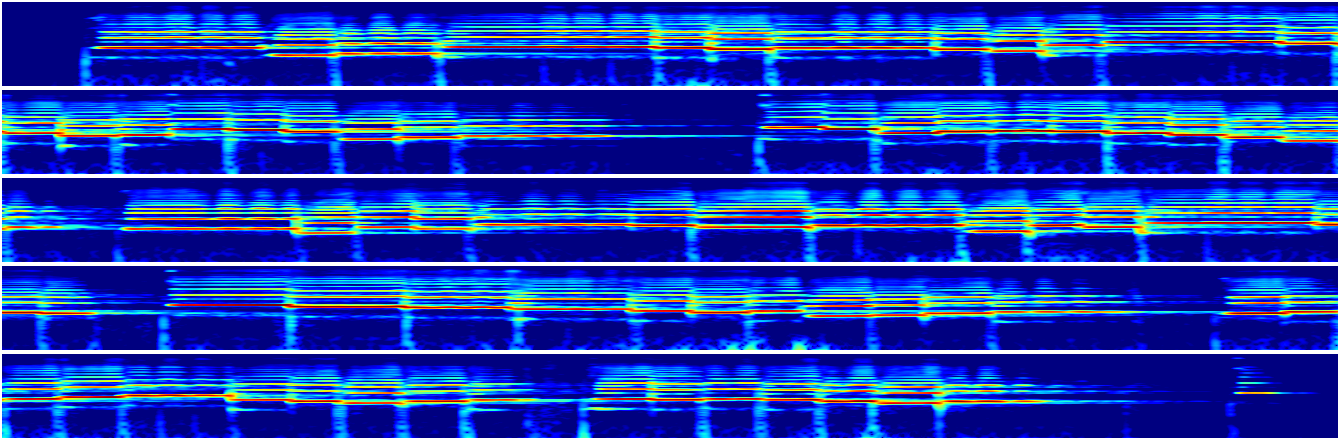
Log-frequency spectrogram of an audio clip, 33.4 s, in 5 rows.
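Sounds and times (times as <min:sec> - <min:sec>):
flute: 0:00.4 - 0:33.3.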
